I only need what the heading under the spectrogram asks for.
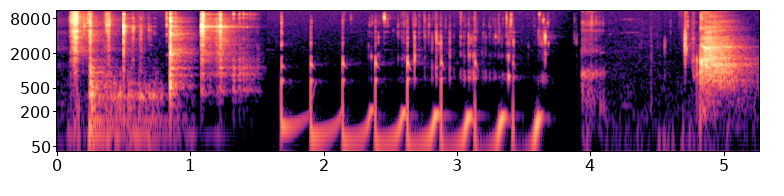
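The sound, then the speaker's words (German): A bottle of Radeberger beer being drunk: a few glassy clinks, then a rapid, evenly spaced run of pitched gulping glugs, quiet and alone, ending with a short breathy burst after a pause. “Dazu trinke ich heute ein Radeberger, denn das war im Angebot und ich dachte, mir, oh, warum nicht? Also, cheers.”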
